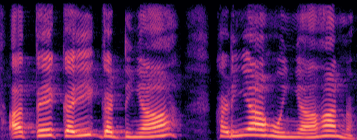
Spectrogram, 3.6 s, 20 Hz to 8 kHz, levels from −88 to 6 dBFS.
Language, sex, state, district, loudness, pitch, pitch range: Punjabi, female, Chandigarh, Chandigarh, -15 LUFS, 275 Hz, 240-300 Hz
